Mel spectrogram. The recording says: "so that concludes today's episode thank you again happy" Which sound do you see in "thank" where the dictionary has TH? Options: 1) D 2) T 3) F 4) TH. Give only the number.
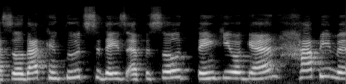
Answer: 4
